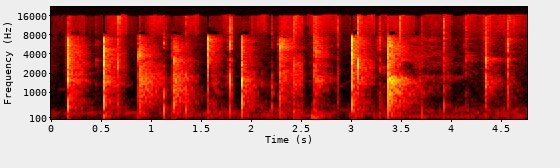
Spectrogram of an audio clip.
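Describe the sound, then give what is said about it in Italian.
Scattered applause from a small audience: sharp, uneven hand claps that overlap loosely over about five seconds, moderately loud, with no talking. “Comunque un applauso al nostro pubblico se lo merita lo stesso.”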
